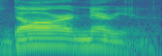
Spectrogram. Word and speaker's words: Darnerien: in ER IE n so it's darn Arian that is the correct grammar grammatically spelled and said three syllables starred Marielle four syllables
